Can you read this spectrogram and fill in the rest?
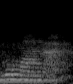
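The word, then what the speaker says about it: Lou Malnati's: Now, I prefer Little Mama's, which I'm going to have to spell because my daughter says everyone in Illinois pronounces it weird. So it's LOUMALNATIS. But again, in Illinois, you pronounce it Little Mama's. Just run it all together.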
